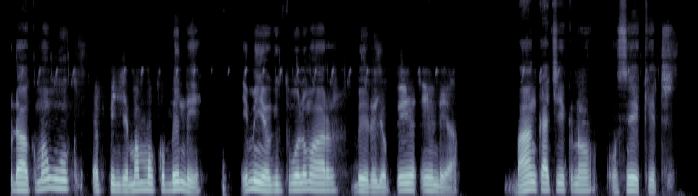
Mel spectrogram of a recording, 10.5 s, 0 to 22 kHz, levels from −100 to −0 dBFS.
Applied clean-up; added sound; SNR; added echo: neural mask model Resemble Enhance denoiser.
